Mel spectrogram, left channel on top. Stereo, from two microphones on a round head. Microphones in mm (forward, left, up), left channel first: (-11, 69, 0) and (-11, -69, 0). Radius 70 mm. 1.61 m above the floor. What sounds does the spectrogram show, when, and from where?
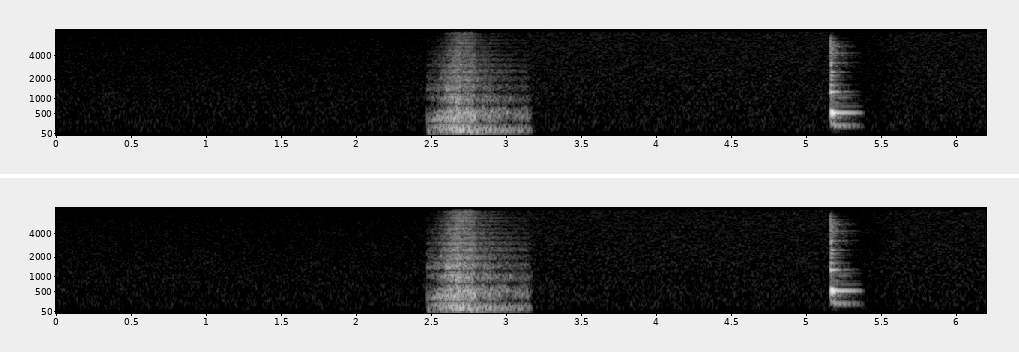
2.5 s a whoosh: 20° right (ahead or behind)
5.2 s a cowbell: centre (ahead or behind)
